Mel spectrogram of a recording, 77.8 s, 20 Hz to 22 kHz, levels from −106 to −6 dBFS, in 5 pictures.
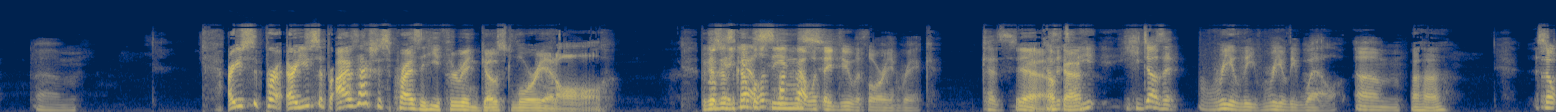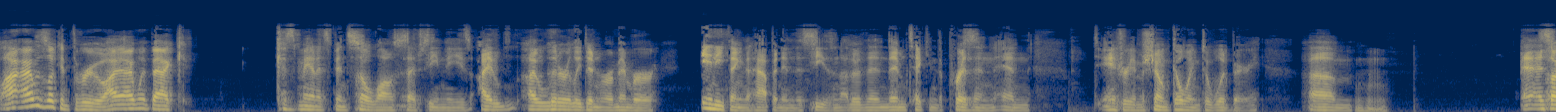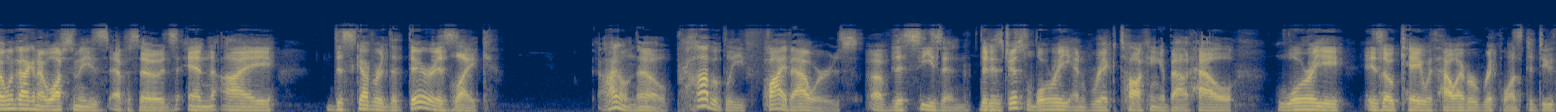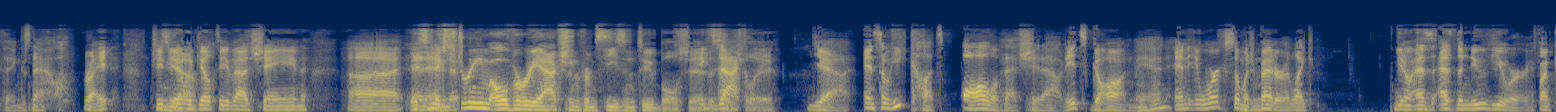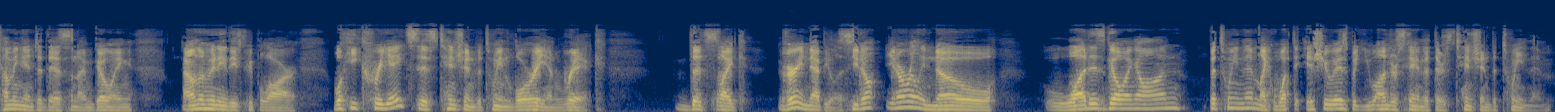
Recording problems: garbled, watery; badly; nothing above 7.5 kHz

